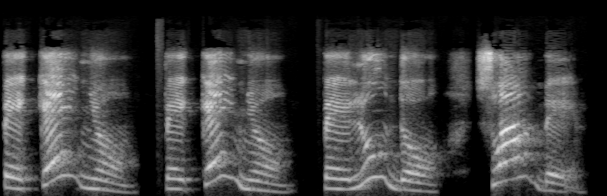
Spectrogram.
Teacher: No es la última, sino la penúltima, la que lleva la sílaba más intensa, más fuerte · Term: graves o llanas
